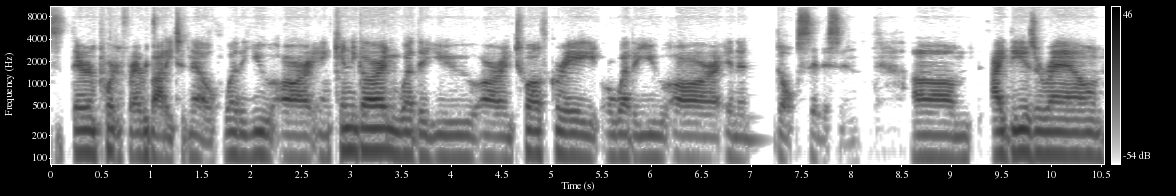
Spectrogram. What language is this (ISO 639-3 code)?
eng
